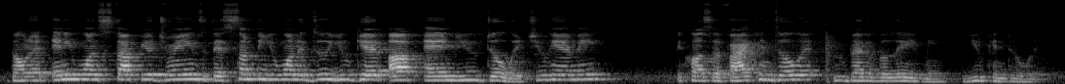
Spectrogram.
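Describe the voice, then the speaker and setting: Speaking at a moderate pace with lively intonation and an animated tone, a woman with a medium-pitched voice is heard over noticeable background noise and audible room echo. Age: 60s. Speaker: YouTube DIY content creator. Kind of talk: tutorial.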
